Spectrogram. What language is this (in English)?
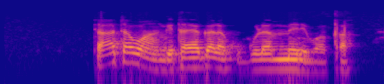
Ganda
